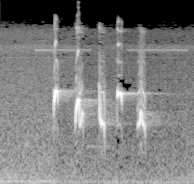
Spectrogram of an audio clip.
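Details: Dok Taeng bird, double-note (lak boen) song style, giving five evenly spaced, crisp whistled chirps in about one second over faint background hum.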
